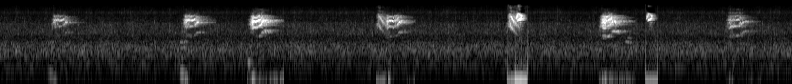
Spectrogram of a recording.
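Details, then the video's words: Female double-collared seedeaters giving about eight short, high, slightly buzzy chirps spaced roughly a second apart, recorded to stimulate birds; a faint background hum. "Femeas de Coleiro Piando e Chamando Demais Top Pra Foguear!!!"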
